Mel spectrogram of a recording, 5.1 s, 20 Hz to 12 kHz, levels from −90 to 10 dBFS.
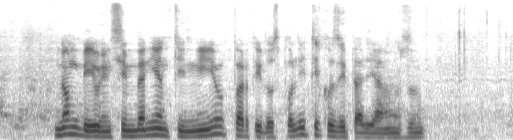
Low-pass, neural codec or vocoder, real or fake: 10.8 kHz; codec, 44.1 kHz, 3.4 kbps, Pupu-Codec; fake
